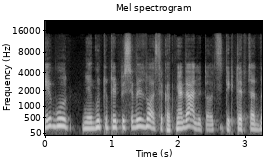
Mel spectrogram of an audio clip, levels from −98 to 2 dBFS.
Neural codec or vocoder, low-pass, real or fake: codec, 44.1 kHz, 2.6 kbps, DAC; 14.4 kHz; fake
